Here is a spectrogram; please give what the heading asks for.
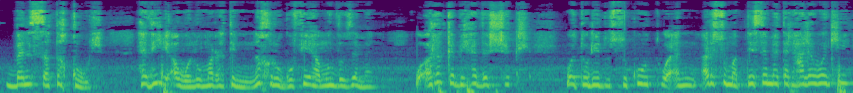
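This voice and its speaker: A man voicing a young woman, a teasing and childishly stubborn girlfriend, in a falsetto far above his own voice. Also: fairly quick, dark tone, a little hiss or hum, close to an everyday voice. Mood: insistent.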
